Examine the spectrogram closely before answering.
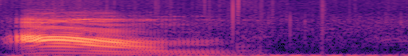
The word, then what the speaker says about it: Aum: Next, we have the health-giving vowel of Aum, A-U-M or A-U-M.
